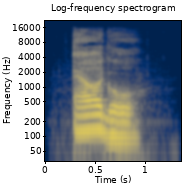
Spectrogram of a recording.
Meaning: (conjunction) ergo
- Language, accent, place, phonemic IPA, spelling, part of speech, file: German, Germany, Berlin, /ˈɛʁɡo/, ergo, conjunction / adverb, De-ergo.ogg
